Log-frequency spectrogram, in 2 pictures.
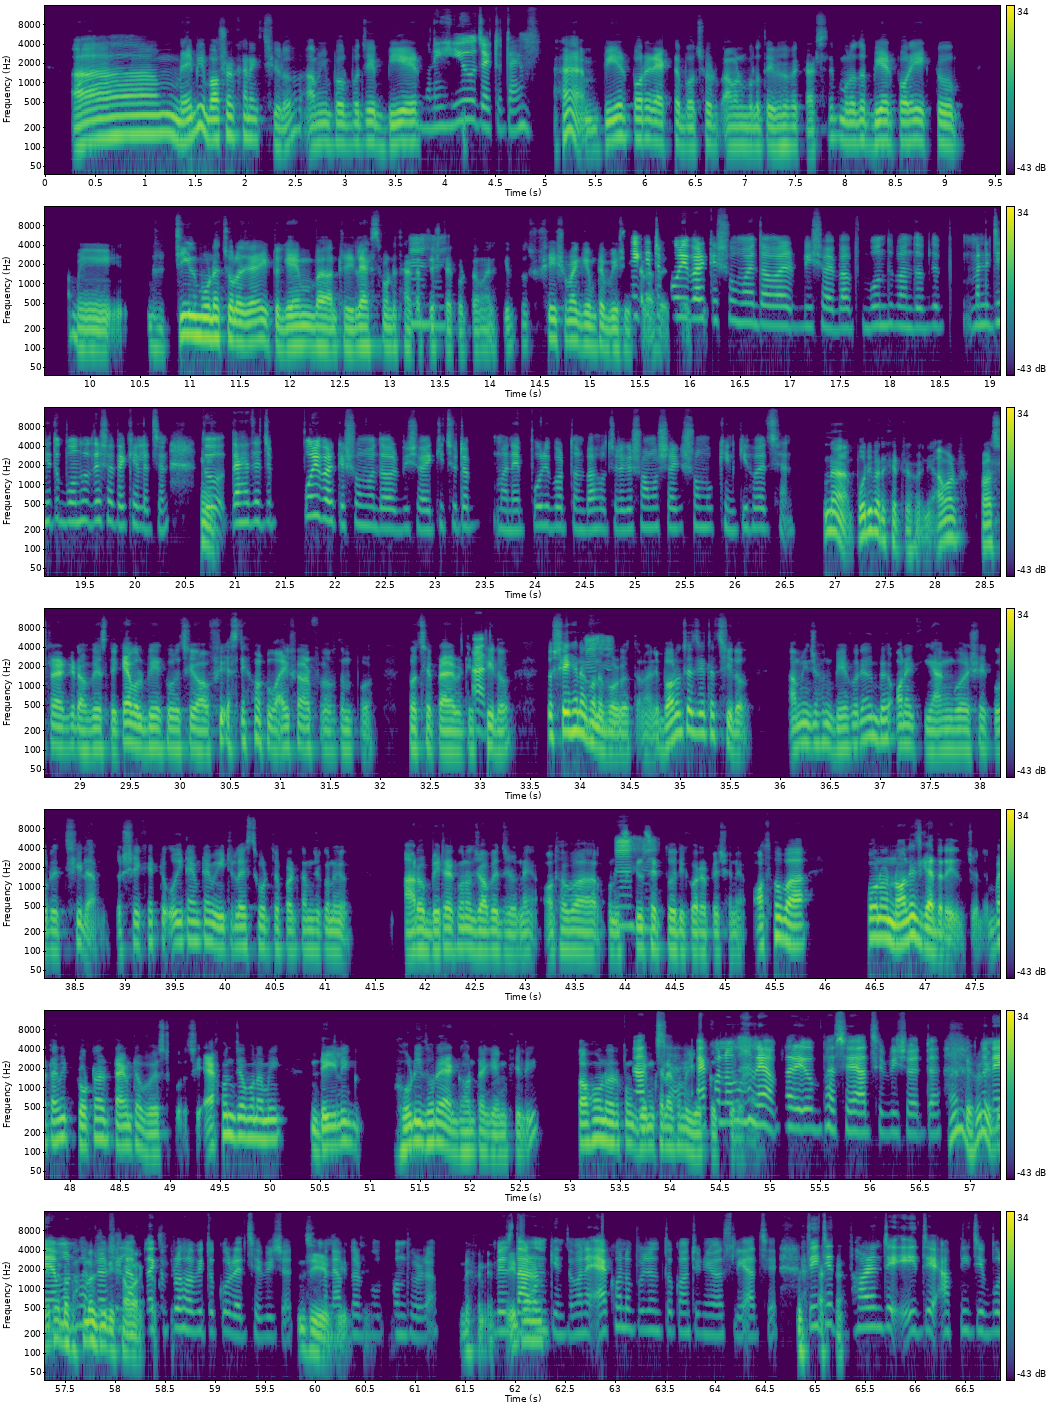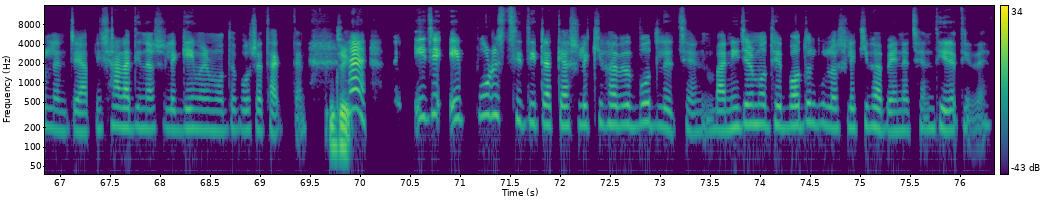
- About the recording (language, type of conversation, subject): Bengali, podcast, বন্ধুর পরামর্শে কখনও কি আপনার পছন্দ বদলে গেছে?
- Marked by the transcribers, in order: other background noise; laughing while speaking: "টাইম"; laughing while speaking: "অবভিয়াসলি আমার ওয়াইফ"; in English: "নলেজ গেদারিং"; laughing while speaking: "মানে"; chuckle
